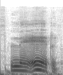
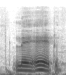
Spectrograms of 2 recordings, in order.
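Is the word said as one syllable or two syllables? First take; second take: two syllables; two syllables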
